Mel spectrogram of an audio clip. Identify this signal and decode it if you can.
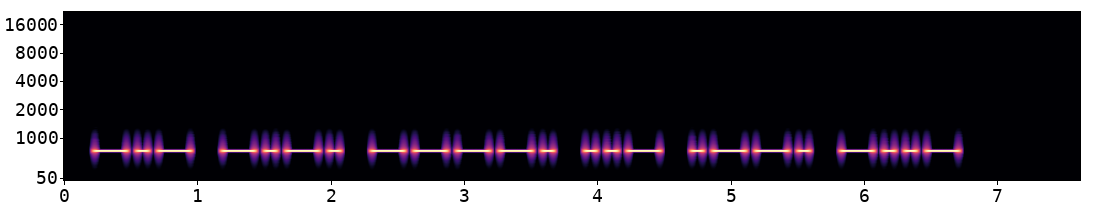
Morse code, heard as a keyed tone, about 15 wpm, 700 Hz. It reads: KC9UPX
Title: USA Call Signs - 6 Characters - Repeated 2x - 15wpm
